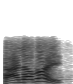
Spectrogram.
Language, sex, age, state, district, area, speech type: Maithili, male, 45-60, Bihar, Muzaffarpur, urban, conversation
